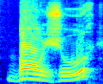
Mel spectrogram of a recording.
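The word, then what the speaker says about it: bonjour: Bonjur. Que aqui o O mais u fica U. E nesse caso a gente pronuncia o R, consoante final aqui, que ainda teremos a aula das consoantes, tá certo?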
